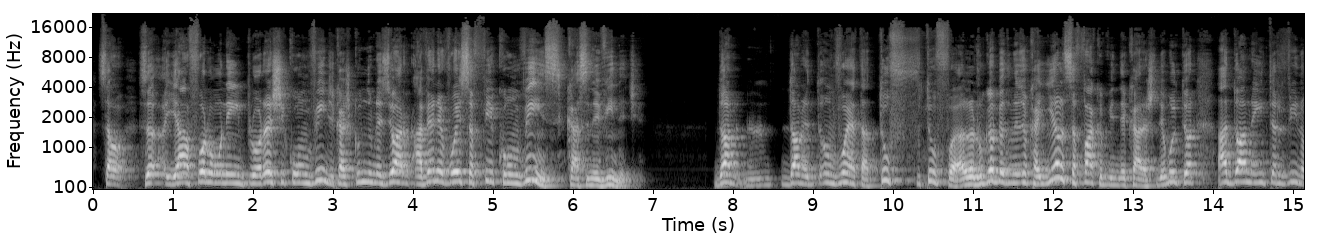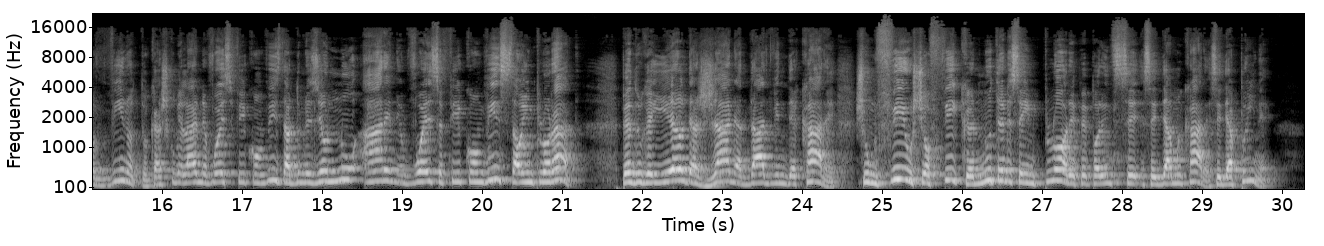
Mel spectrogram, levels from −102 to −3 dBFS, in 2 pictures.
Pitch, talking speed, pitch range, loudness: 205 Hz, 180 wpm, 185-225 Hz, -29 LUFS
